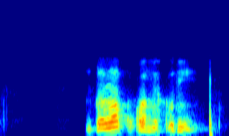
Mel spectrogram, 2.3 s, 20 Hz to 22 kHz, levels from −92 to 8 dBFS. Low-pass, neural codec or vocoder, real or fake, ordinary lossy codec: 3.6 kHz; codec, 32 kHz, 1.9 kbps, SNAC; fake; Opus, 32 kbps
